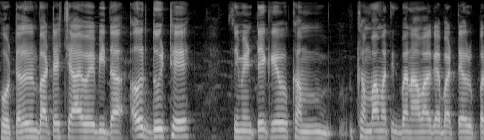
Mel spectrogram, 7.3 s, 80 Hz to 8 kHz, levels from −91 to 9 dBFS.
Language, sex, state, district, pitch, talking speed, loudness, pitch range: Bhojpuri, male, Uttar Pradesh, Deoria, 140 Hz, 155 wpm, -17 LUFS, 130-155 Hz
